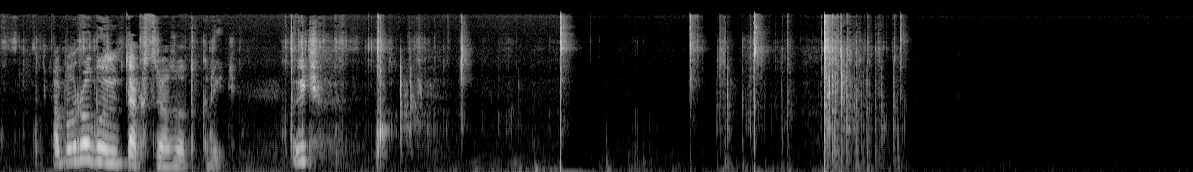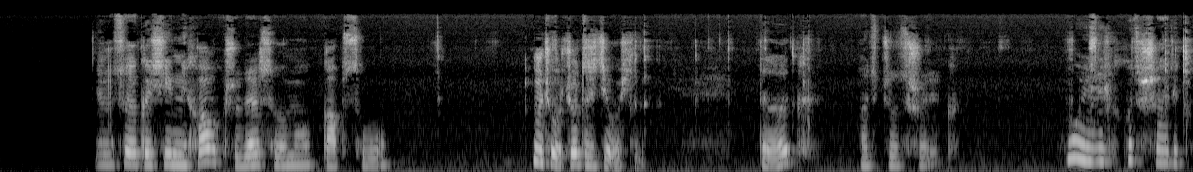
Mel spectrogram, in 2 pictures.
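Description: A young girl talks calmly close by.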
